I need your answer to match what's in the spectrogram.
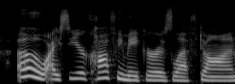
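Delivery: normal talking voice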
